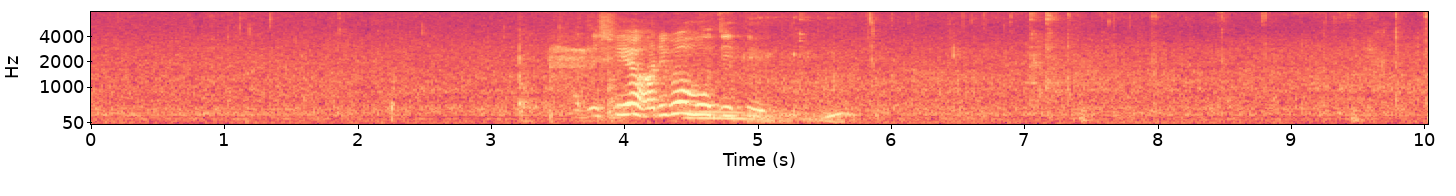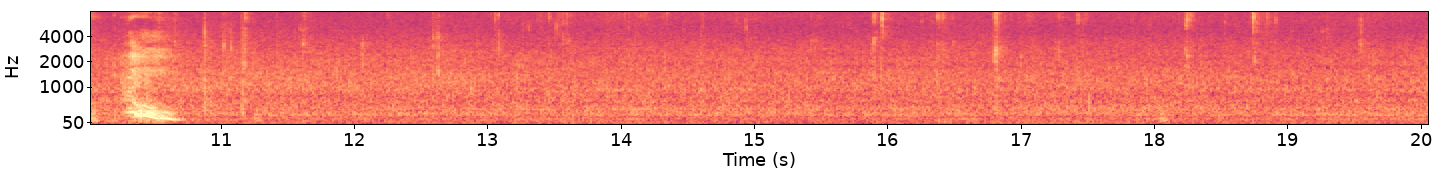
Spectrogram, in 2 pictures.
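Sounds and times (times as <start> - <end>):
people chewing: 4.5 - 20.0.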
